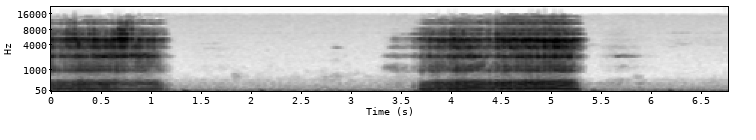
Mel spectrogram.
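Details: Two loud, rough, rattling snores, each over a second long, with quiet breathing between, from a sleeping dog keeping another dog awake; heavy dog snoring.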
